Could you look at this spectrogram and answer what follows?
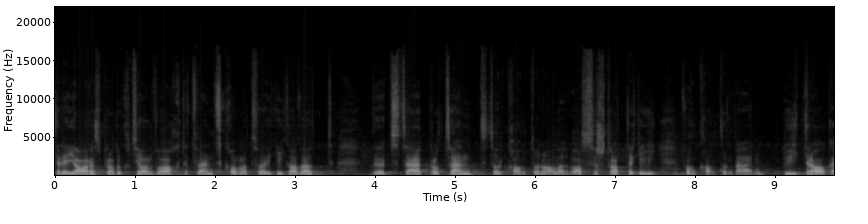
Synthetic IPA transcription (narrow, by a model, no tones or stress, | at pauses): d̥̪ɾɛjjɑːɾəsprɔdukt͡sjoːnfoɑχt̪ət͡svænt͡skʰːɔmɑt͡svœʏɡ̥iɡ̥ɑvɑt | ʋʏɾtt͡st͡sæːprɔt͡sæntt͡sʊɾkʰɑnt̪onɑːləvɑsəɾʃtrɑt̪ɛɡiːfɔmkʰɑnt̪onbæːɾn | b̥iːtɾɑːɡ̥ə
